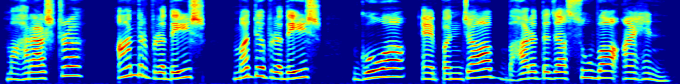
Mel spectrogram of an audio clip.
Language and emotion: Sindhi, neutral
